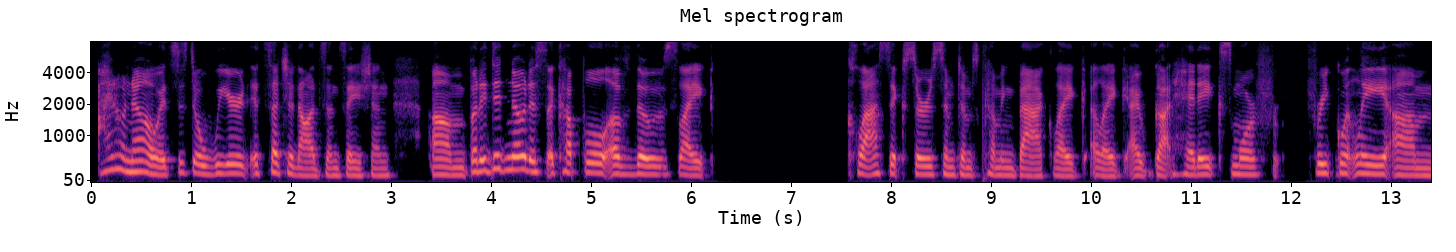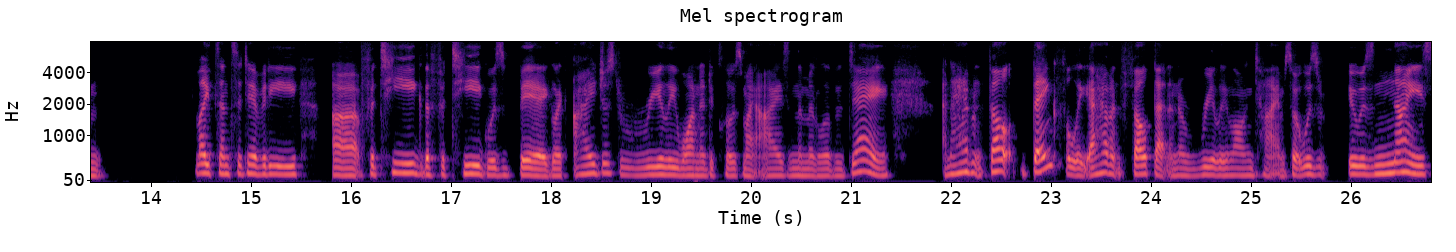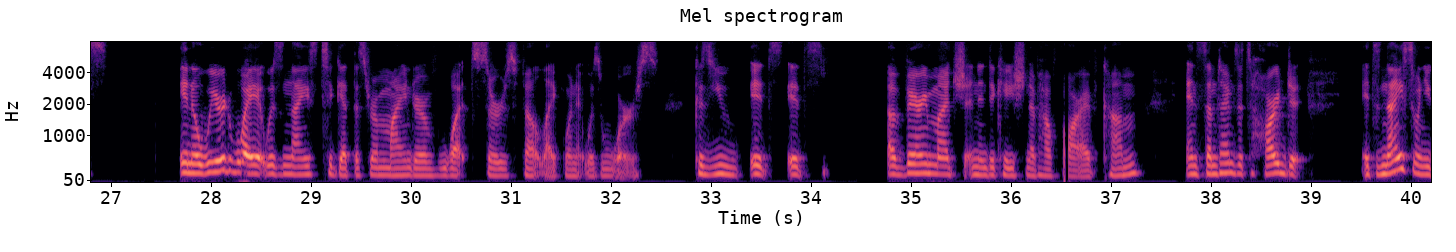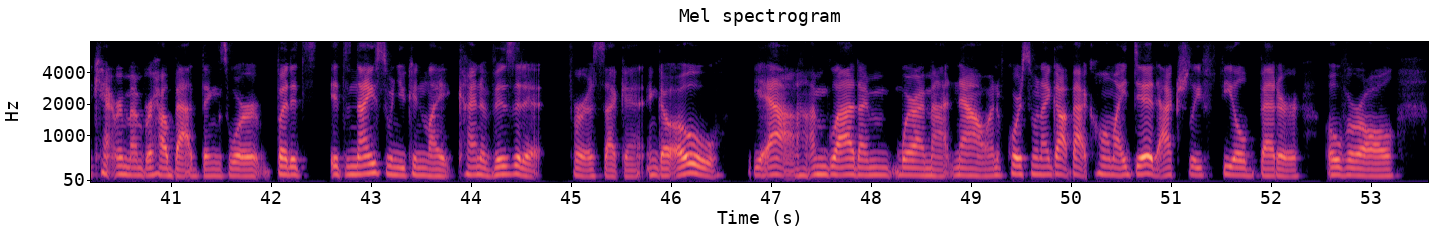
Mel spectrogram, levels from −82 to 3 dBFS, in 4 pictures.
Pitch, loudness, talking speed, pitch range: 170 Hz, -26 LUFS, 190 wpm, 150-185 Hz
